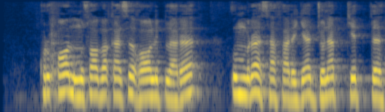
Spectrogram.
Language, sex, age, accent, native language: Uzbek, male, 35+, Namangan, Uzbek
